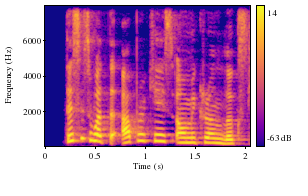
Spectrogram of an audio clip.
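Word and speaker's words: όμικρον: This is a vowel called omicron, which makes the sound O.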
